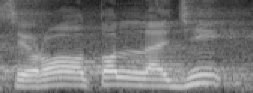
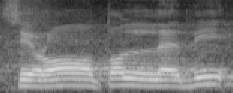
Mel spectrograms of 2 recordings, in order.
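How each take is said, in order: First: The consonant is a 'j' sound as in 'jam'. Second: The consonant is a 'th' sound as in 'this'. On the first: The speaker calls it wrong. "Jangan kena dibaca siratal laji, itu huruf jim" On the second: The speaker calls it right. "zal di ujung gigi, di ujung lidah, ujung lidah kena gigi kiri atas"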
